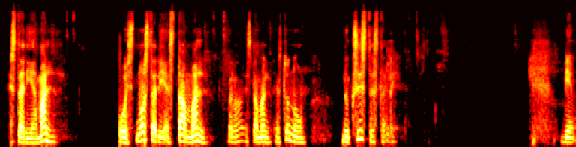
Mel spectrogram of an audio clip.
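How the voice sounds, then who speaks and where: A man with a fairly high voice teaches a lesson on automata at his computer, recorded with no room sound. He explains step by step as he draws, checking in with "right?" and repeating "por ejemplo" and "¿verdad?".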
